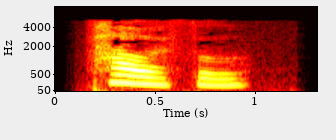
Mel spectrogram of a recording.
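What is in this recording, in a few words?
"powerful", English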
